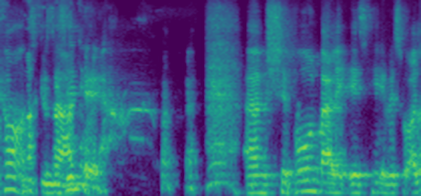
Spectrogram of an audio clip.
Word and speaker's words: Siobhan: And for me, Siobhan was 𝘬𝐵𝑗𝑡𝑗, and then someone told me now it's actually Siobhan. So it always makes me laugh when I see a Siobhan come in the room.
